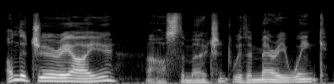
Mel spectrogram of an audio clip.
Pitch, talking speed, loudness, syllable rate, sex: 130 Hz, 215 wpm, -15 LUFS, 5.8 syllables/s, male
